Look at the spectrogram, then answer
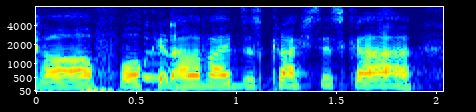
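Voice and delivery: high, loud mock alarm; retold panic. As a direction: blurt it out as if you have just crashed. Acts out panic after the crash.

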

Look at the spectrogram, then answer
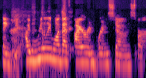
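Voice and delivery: sarcastic, emphatic customer placing an order; mock-earnest sarcasm. Comic mock request to a fertility clinic, loudly sarcastic. Mocks clinic matching on religion.

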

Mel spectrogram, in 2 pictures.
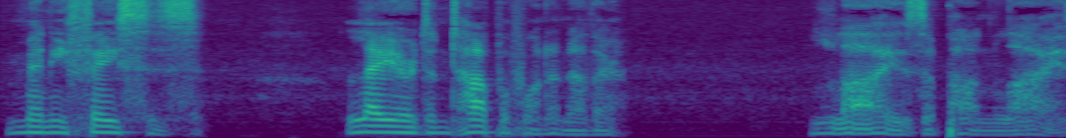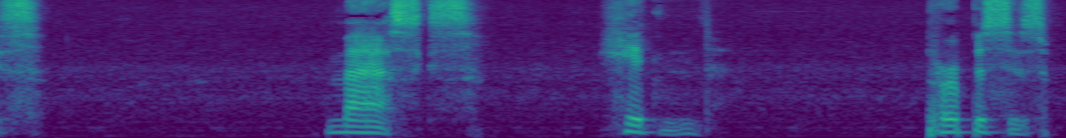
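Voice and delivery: slow, low, hushed and ominous; ominous narration. A narrator's reading. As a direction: intone it like a dark prophecy. GM eerie scene narration.

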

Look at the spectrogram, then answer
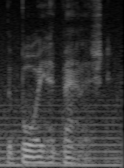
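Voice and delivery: usual speaking voice

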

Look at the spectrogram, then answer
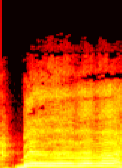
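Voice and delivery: high, babbled imitation of a screaming rant; mock screaming. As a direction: mimic her shrieked tirade as gibberish. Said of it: "starts screaming".

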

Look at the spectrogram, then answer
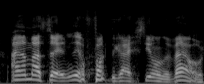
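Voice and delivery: ordinary talk

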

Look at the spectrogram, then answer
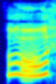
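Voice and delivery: sudden high-pitched squeal of surprise. A narrator's reading. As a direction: let out a startled little squeal. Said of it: "I squeal".

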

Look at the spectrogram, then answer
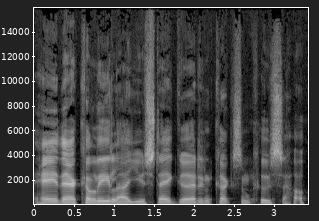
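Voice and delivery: lightly sung in a mock Indian accent; fake Indian accent. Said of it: "a guy doing a fake Indian accent".

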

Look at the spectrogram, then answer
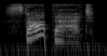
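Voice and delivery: a hint of a snarling wolf; growling wolf. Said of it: "growled the wolf".

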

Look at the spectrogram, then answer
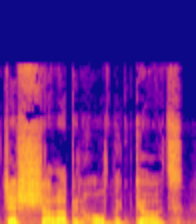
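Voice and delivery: low, curt order to shut up; mock gruff command; gruff boss. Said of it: "And he's like".

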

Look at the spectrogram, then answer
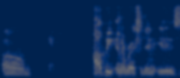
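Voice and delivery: normal talking voice

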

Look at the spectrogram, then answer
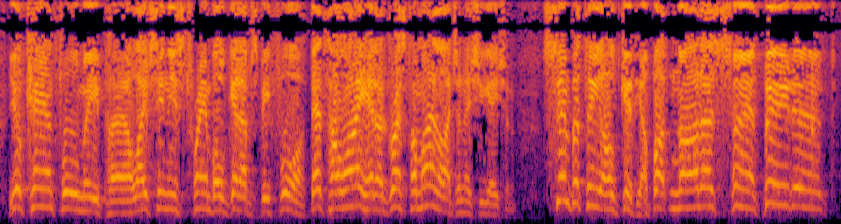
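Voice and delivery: high gruff tough-guy voice; 1930s beat cop. Acted. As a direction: brush off the bum, streetwise. Tough guy refuses bum.

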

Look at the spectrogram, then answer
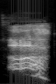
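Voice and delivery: high yelp of disgust; a sharp high ugh after a bad sip; disgusted gasp. Son retelling tasting tomato juice, high yelp. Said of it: "I took a sip and I was like".

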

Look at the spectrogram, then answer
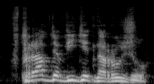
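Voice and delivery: "Pravda vidit naruzhu" spoken in Russian pronunciation; Russian phrase. Retold or imitated. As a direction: quote the friend's Russian saying. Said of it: "What do I say?".

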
